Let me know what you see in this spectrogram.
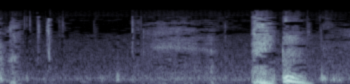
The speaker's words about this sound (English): What's he doing? He's clearing his throat. I'm clearing my throat.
